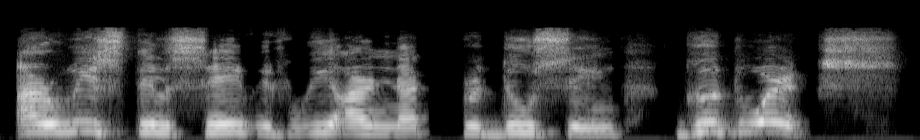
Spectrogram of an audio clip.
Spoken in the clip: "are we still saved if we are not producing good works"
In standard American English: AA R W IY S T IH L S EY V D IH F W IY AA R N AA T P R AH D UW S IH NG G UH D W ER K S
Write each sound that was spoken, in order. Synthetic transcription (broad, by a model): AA R W IY S T IH L S EY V IH F W IY AA R N AA T P R AH D UW S IH NG G UH D W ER K S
